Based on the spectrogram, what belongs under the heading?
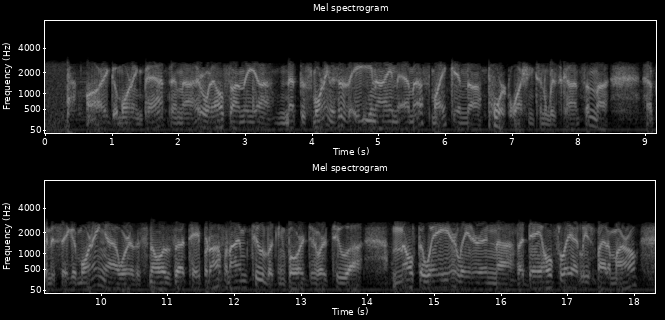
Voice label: Collins 32S-1 75S-1 D-104 Mic & L4-B Amp; Port Washington,Wi.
